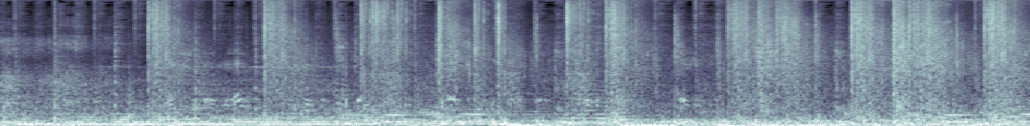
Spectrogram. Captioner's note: gunfire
